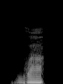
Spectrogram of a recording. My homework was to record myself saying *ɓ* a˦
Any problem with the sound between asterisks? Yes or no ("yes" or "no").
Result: yes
